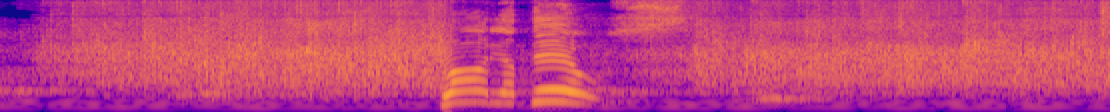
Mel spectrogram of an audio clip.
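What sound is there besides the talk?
audience applause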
